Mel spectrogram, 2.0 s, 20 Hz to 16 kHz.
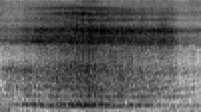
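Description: MJX Bugs 2W quadcopter's brushless motors and propellers buzzing as it flies past, growing louder to about a second in and then fading.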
